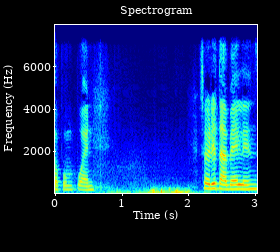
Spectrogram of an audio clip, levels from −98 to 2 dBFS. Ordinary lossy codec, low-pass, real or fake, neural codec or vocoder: none; 7.2 kHz; fake; codec, 16 kHz, 1 kbps, X-Codec, WavLM features, trained on Multilingual LibriSpeech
